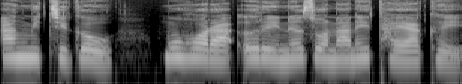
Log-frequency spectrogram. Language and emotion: Bodo, neutral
